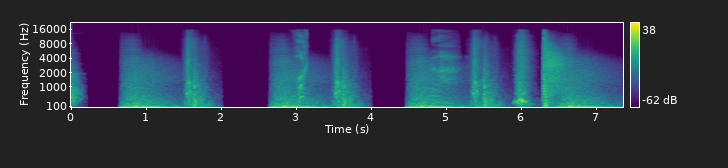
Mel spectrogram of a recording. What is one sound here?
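A body thumps again and again against a metal lid, which rings out after each blow.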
